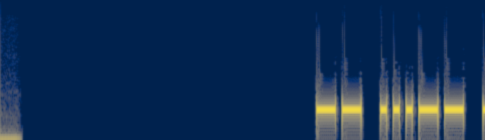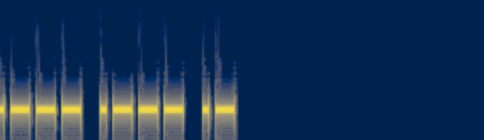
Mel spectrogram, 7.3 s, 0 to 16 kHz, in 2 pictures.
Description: Morse code, heard as a keyed tone, about 25 wpm, 700 Hz. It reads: M3JJA
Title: DXCC-100 Call Signs - 5 Characters - 25wpm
